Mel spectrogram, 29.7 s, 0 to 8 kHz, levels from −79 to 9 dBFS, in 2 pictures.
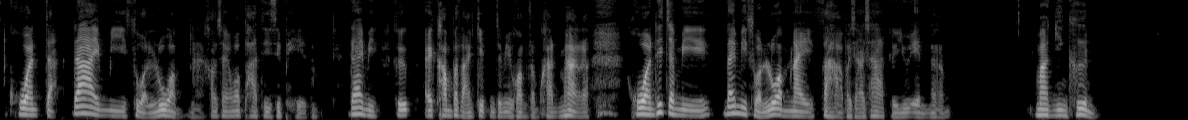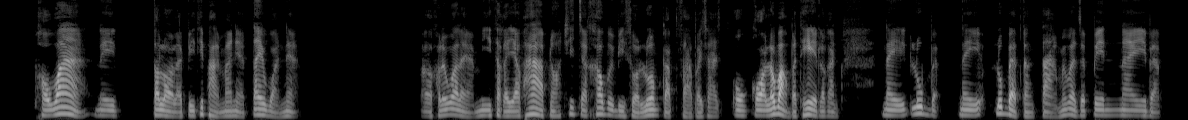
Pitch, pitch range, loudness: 125 Hz, 105-140 Hz, -29 LUFS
